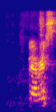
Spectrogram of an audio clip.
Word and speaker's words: Ferris: Ferris, Ferris, like Ferris Bueller's Neighbor, and Cuozzzo.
